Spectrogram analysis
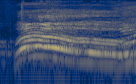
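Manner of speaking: loud, delighted cry of surprise; excited whoa. Real, not acted. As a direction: gasp at the eruption, laughing. Eruption surprises the class.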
